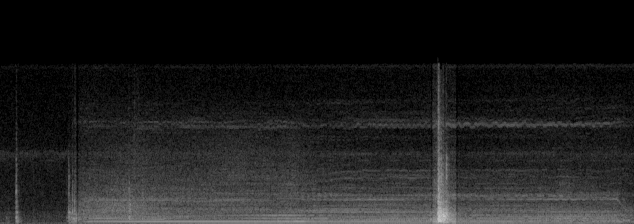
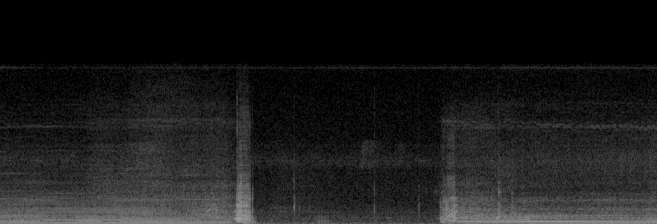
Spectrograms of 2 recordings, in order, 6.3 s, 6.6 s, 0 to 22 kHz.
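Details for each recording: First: Tesla Model X, about 7 weeks old, middle-row power seat moving to give rear access: smooth motor hum, then one loud clack right at the end of travel as the trim plate hits. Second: Tesla Model X, about seven weeks old, middle-row power seat that sometimes sticks and pops loudly at end of travel: here steady motor hum runs, stops cleanly, runs again with no snap or pop; seat operating normally.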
